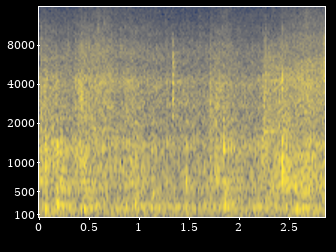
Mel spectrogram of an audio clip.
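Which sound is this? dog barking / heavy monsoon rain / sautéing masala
sautéing masala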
